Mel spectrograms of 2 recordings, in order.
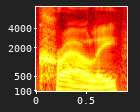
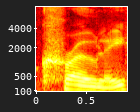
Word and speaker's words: Crowley: If I mention the name Aleister Crowley or Crowley, depending on how you want to pronounce it, maybe that will start to upset your stomach.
